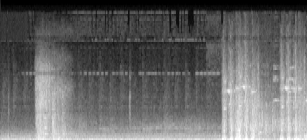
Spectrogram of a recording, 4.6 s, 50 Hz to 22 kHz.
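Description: Gunfire crackles in the 2004 Xbox game GoldenEye: Rogue Agent: a short burst of shots early on, then a sustained rattle of rapid blasts near the end over a constant game background.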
